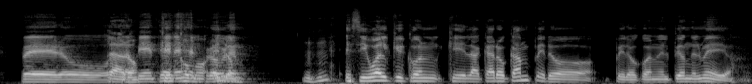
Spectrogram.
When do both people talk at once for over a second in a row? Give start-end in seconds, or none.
1.0-2.5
